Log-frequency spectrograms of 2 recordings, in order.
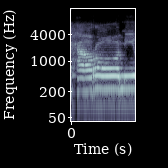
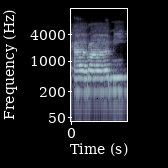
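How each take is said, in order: First: The r is heavy, with a rounded vowel. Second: The r is light, with an open vowel. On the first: The speaker calls it right. "macam tu" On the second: The speaker calls it wrong. "tak boleh ... salah"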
